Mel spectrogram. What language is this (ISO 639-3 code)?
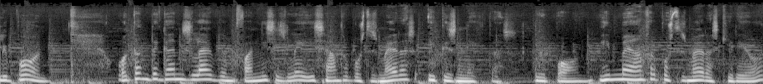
ell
